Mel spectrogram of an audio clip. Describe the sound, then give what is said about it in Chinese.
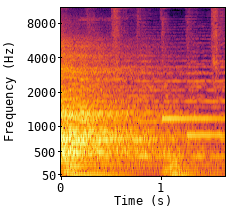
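A soft two-tone doorbell chime at the door of a home: one sustained ringing note gives way to a second, slightly different note that rings on, with no voices. “就在他们走到卧室门口的时候，门铃响了”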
